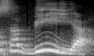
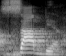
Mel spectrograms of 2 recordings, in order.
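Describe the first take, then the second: First: The stress is on the second syllable. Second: The stress is on the first syllable. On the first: "a sílaba forte, né, está na segunda" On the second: "A sílaba mais forte está na primeira"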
